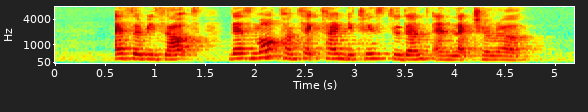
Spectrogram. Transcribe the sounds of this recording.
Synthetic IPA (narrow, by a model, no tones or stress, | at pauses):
ɛsəɹizalt | dɛsmɔkʰɔ̃ntʰɛk̚tʰːãɪ̃mbitʰwĩnstjudə̃ntʰɛ̃nlɛk̚t͡ʃəɹə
